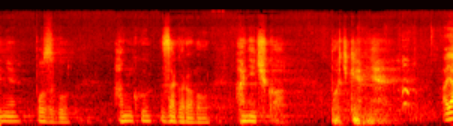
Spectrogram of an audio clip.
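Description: A man speaks cheerfully into a microphone in a large hall.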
